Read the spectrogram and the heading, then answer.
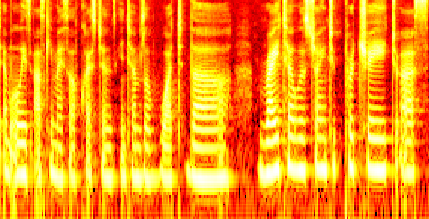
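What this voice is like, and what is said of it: Slightly raspy, hoarse voice. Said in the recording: “I sometimes think my voice is a little bit raspy... I think my voice is a little bit hoarse”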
